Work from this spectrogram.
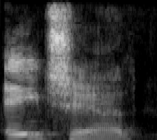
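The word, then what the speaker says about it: Achane: his name right because he changed it Devon a Chan he went off last week I think he's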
